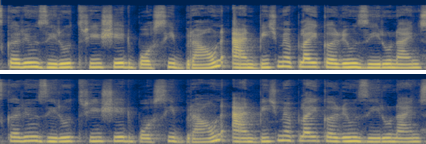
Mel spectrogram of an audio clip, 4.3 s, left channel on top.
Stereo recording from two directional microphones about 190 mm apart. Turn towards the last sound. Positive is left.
turn(degrees=40)  # may be behind; listen again after turning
